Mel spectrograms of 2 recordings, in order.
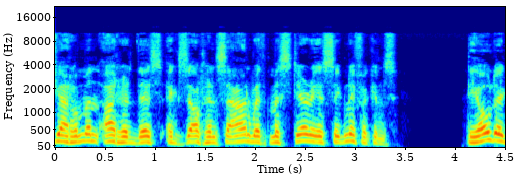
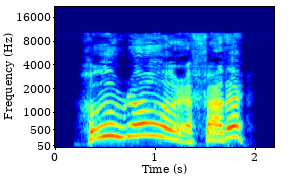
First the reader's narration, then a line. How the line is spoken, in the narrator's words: cried young Jerry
